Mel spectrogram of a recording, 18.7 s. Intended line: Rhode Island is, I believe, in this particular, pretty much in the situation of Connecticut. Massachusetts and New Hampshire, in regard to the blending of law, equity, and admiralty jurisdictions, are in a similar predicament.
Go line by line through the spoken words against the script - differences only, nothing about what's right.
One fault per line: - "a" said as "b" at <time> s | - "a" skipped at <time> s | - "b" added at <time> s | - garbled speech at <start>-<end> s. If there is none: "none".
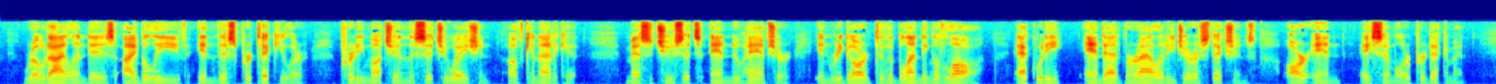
none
